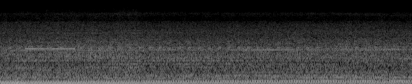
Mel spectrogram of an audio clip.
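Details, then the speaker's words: 1998–2002 Honda Accord 4-cylinder idling after power steering pump replacement, belt refitted and fluid topped up: quiet, even idle with a steady low hum and no whine or groan from the pump. Sounds healthy. "we also cleared the check engine light because that was on for the power steering no noise at all another flawless install"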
